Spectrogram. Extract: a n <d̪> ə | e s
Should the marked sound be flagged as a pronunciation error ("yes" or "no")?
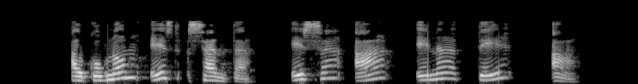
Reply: yes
